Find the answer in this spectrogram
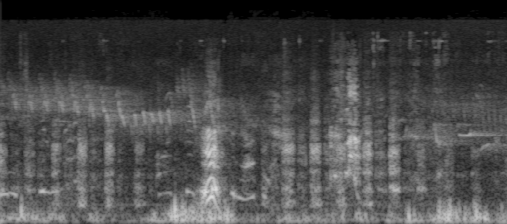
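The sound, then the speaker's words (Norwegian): A pet dog named Lykke pants in quick, rhythmic breaths, breaking into a couple of short, sharp barks partway through, with a busy background. “Hunden vår heter Lykke.”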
